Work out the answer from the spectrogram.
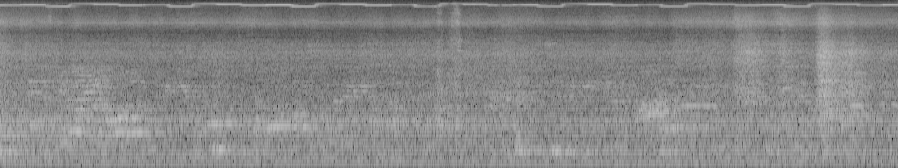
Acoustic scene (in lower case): cafe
